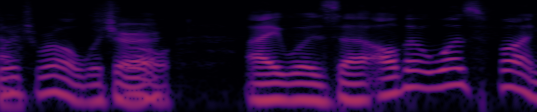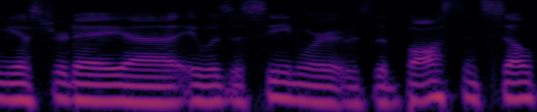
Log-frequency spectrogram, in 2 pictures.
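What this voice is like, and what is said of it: Usual voice. Nothing is said of it.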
